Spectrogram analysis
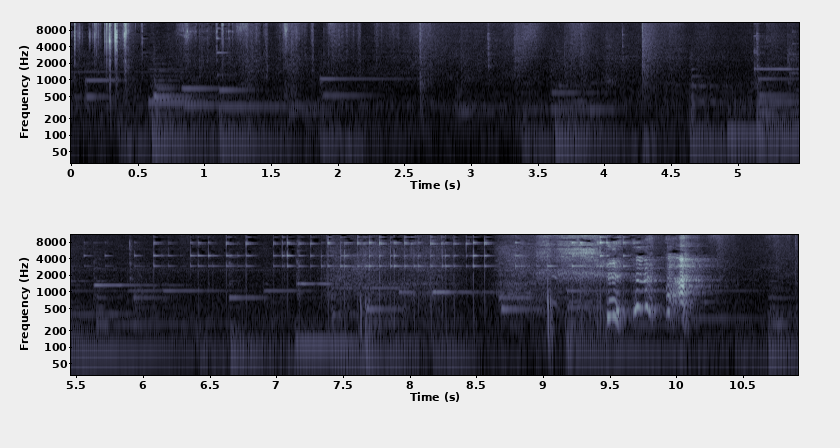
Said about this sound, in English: I was trying to do the ASMR of the glass tinkling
